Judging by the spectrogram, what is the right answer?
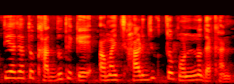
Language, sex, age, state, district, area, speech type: Bengali, female, 60+, West Bengal, Purulia, rural, read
